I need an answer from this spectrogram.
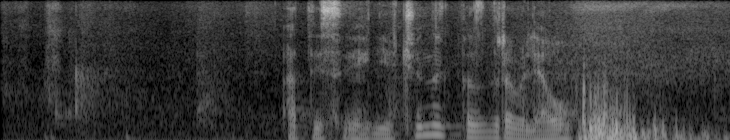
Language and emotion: Russian, positive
